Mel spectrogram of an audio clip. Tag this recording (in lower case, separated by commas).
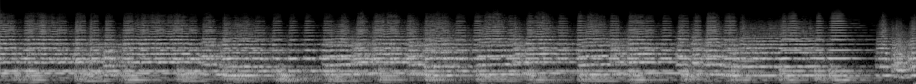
music, french horn, trumpet, musical instrument, orchestra, brass instrument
